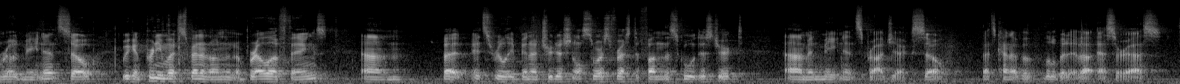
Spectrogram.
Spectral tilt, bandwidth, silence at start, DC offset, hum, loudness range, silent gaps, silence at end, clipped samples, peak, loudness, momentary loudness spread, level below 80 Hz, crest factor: -4.5 dB/octave; 16 kHz; 0 s; under 0.1%; none; 5 LU; none; 0 s; under 0.1%; -6 dBFS; -24 LUFS; 11 LU; -50 dBFS; 18 dB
